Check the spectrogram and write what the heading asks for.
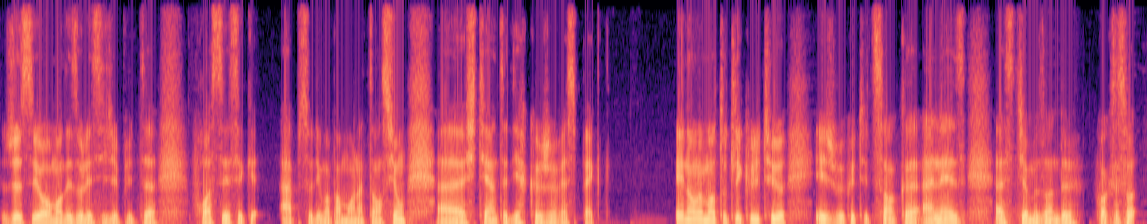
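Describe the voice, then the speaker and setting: A synthetic male assistant voice that answers in a calm, overly polite, evasive way, with hesitant fillers. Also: rumbling low, fairly quick, vocal fry, breathy edge, no echo.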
